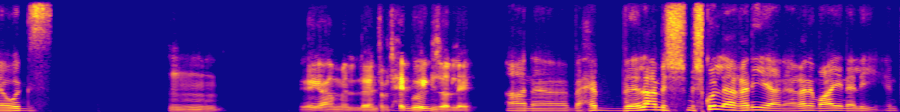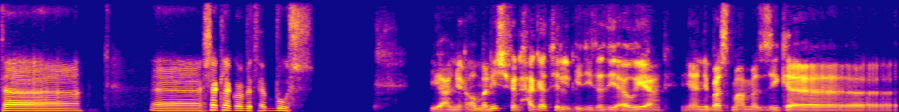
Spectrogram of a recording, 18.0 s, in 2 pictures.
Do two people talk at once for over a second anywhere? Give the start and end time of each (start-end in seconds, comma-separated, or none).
none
